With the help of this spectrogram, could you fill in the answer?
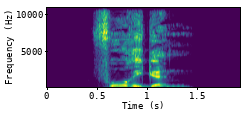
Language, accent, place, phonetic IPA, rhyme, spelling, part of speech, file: German, Germany, Berlin, [ˈfoːʁɪɡn̩], -oːʁɪɡn̩, vorigen, adjective, De-vorigen.ogg
- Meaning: inflection of vorig: 1. strong genitive masculine/neuter singular 2. weak/mixed genitive/dative all-gender singular 3. strong/weak/mixed accusative masculine singular 4. strong dative plural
